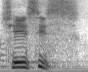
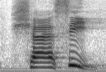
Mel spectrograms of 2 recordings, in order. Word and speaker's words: chassis: So numbers is okay, that's the registration number, but the vehicle has this is not chassis as many people pronounce it as. It is chassis. Yes, chassis.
